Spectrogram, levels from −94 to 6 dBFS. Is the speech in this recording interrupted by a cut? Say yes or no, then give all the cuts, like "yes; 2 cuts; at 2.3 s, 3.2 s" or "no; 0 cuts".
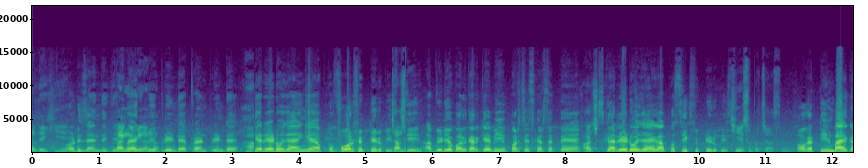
yes; 3 cuts; at 3.3 s, 5.6 s, 8.5 s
